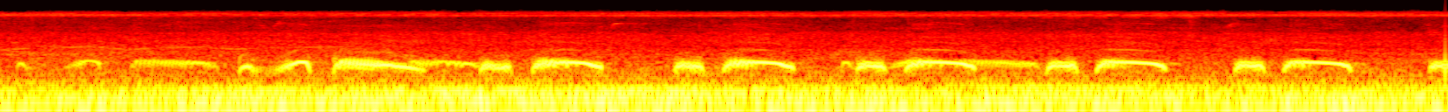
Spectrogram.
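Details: Spotted dove decoy male of Malaysian stock, caged, in breeding mode after ground feeding. It gives a long, evenly spaced string of soft, arching coos, roughly one per second, above a continuous low rumble.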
